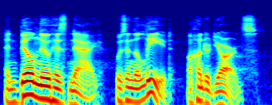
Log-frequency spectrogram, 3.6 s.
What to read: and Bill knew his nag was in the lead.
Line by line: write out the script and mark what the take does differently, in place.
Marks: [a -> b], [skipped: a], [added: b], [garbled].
and Bill knew his nag was in the lead. [added: A hundred yards]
